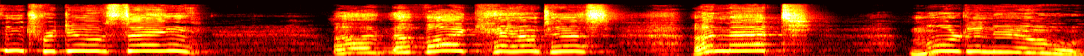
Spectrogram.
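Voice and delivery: very high, pompous, puffed-up grand herald announcement. Voicing a herald who puffs up his chest introducing the viscountess: puffed-up grand announcement. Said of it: "puffs up his little chest and says".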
